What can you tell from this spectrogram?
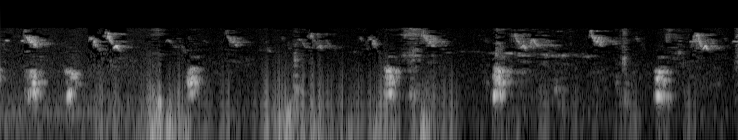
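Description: Birds chirping in short calls, roughly one every second, some with a lower note under the high chirp.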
